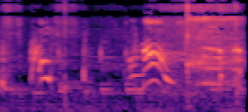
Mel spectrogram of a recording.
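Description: Faint background music, with two short high calls that rise and fall in pitch, about half a second in and about a second and a half in.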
